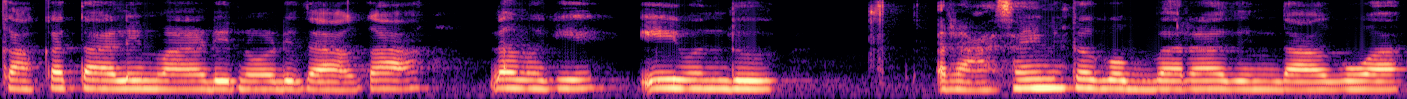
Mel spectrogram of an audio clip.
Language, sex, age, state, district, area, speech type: Kannada, female, 18-30, Karnataka, Koppal, rural, spontaneous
